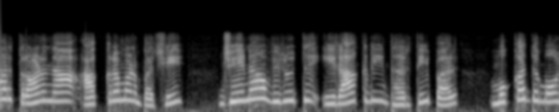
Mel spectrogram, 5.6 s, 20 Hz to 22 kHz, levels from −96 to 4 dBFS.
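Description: AMR comfort noise fills three gaps, at 1.99–2.17 s, 4.75–4.89 s and 5.11–5.13 s: the sender stopped transmitting speech frames and the receiver substituted synthetic noise. Each gap sounds like a smooth, steady hiss and shows on a spectrogram as a flat, featureless band.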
